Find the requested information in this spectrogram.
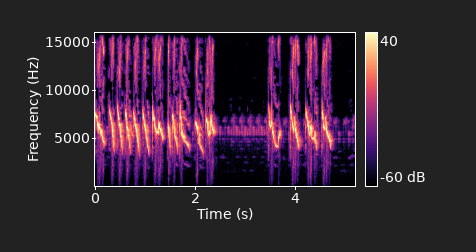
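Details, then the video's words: White-eye, nembak-style song played as a lure and tutor: rapid series of high, sharp downslurred chirps, about eleven in quick succession, a brief pause with a faint thin tone, then four more chirps. "Masteran Pleci Nembak"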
